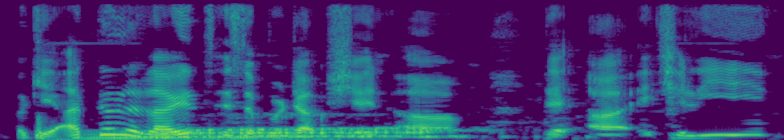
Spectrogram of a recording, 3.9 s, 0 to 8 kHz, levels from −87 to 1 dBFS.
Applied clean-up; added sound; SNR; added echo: classical method Wiener filter.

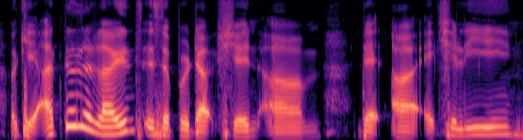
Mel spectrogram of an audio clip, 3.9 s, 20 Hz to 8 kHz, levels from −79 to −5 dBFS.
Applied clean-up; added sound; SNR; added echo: none; none; none; none.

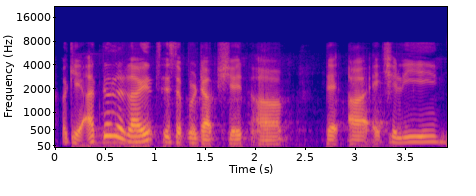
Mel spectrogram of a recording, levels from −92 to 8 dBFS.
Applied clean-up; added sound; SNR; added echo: neural separator model SepFormer DNS4.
